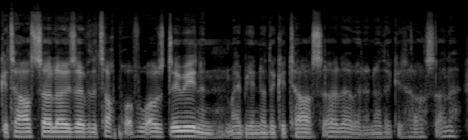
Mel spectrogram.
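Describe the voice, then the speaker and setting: Talking at a very fast pace, a man speaks with a Birmingham accent. His pitch sits in the medium range. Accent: Birmingham (Brummie) English. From Birmingham, England. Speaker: singer-songwriter. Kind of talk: between-song stage talk. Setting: live recorded music session.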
